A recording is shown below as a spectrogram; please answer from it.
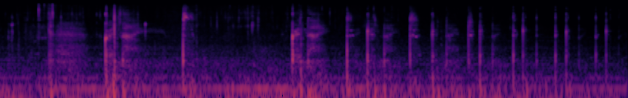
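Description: Faint whispering, broken by many small, sharp clicks scattered irregularly throughout.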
